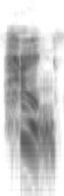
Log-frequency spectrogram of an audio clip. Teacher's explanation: for 33 hang my jaw is open the back of the tongue is high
